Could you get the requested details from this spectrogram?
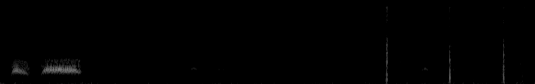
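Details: Spotted dove kept as a decoy, calling to lure wild doves for trapping in the two-note 'ku-ang' style. Two loud, low, hollow coos open the clip, followed by fainter distant coos and several sharp clicks.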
